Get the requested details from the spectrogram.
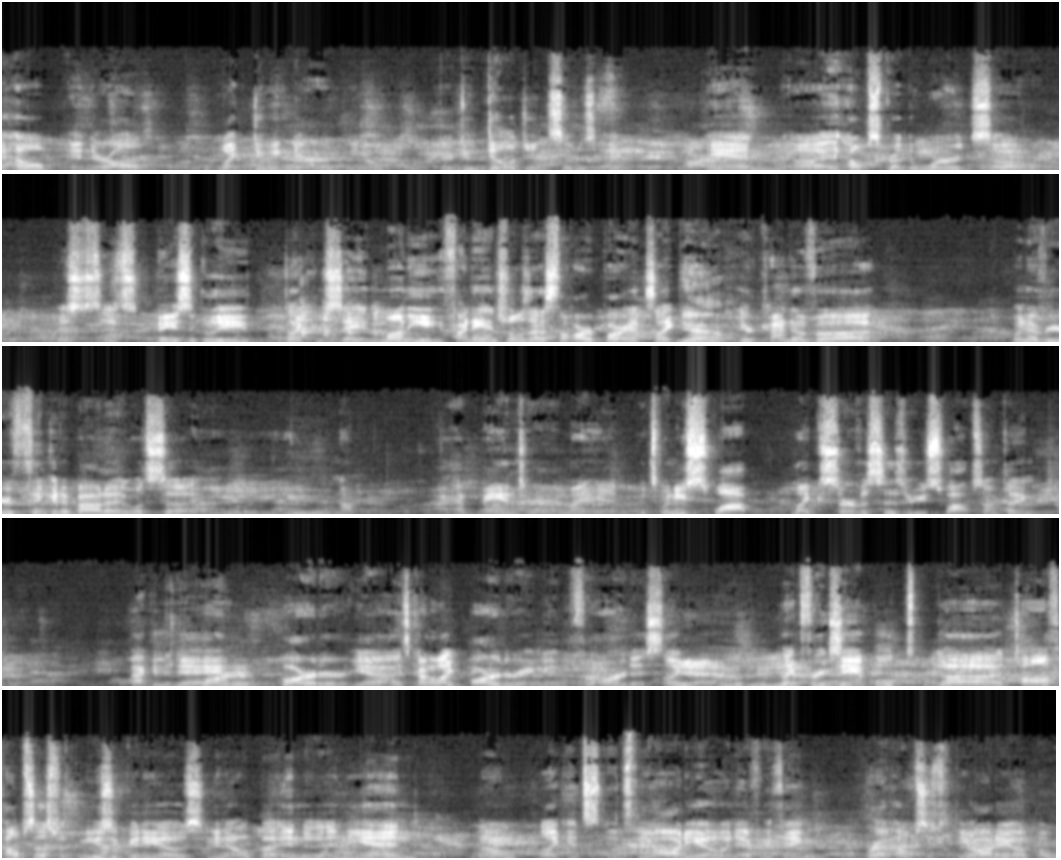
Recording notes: exclusive conversations that were recorded on site at the 16th Annual Iowa Independent Film Festival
